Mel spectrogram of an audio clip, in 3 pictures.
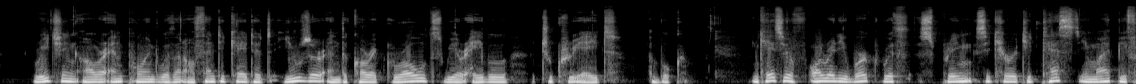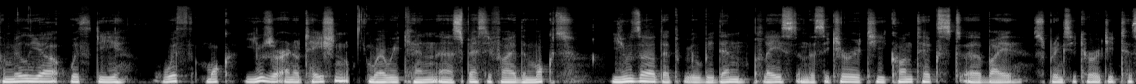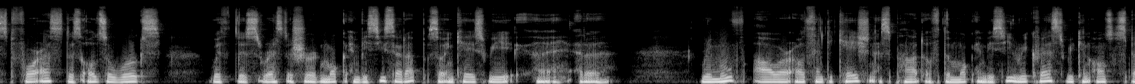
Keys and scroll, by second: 13.9 Return, 14.8 ctrl+z.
